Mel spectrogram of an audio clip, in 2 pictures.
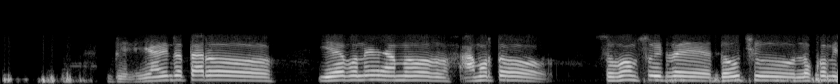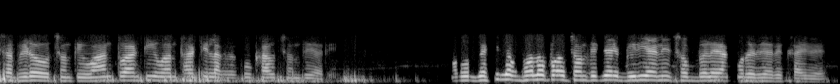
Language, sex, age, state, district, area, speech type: Odia, male, 45-60, Odisha, Nabarangpur, rural, conversation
